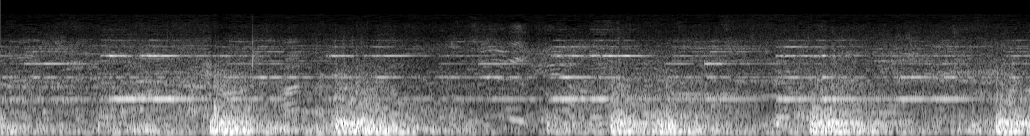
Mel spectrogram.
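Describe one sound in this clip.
A crowd of dancers chants loudly in rhythm outdoors.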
